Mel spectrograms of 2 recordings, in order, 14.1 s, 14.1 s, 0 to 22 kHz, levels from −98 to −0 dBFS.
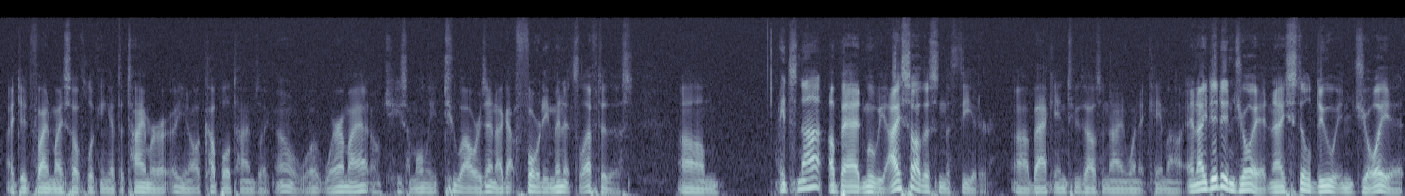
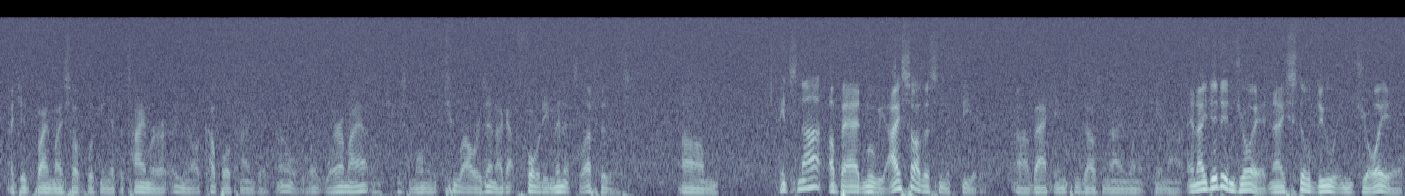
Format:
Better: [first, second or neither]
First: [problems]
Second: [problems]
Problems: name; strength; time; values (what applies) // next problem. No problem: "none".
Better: first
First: hiss; faint; throughout; 25 dB below the speech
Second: hiss; loud; throughout; 7 dB below the speech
